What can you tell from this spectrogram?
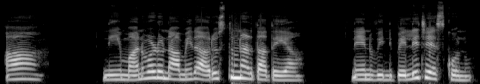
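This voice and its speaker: A woman voicing a spirited, sulky young village woman in a storybook reading, answering with sharp retorts. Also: fairly high pitch, a little fast, dry recording, studio quality, natural voice. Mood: pouting.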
